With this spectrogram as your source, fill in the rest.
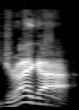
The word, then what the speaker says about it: Drago: but how he does Drago it's drga like with in Russian with like an O at the end they always say it like an A and I don't know why interesting oh okay but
